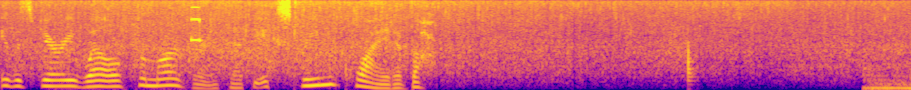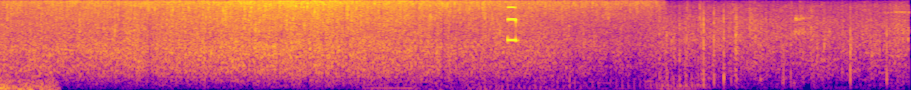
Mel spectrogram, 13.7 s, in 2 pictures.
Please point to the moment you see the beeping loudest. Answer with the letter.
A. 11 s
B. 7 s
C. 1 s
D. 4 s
B.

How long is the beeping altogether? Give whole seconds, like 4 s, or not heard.
3 s.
